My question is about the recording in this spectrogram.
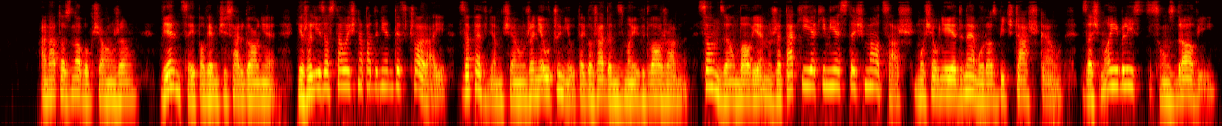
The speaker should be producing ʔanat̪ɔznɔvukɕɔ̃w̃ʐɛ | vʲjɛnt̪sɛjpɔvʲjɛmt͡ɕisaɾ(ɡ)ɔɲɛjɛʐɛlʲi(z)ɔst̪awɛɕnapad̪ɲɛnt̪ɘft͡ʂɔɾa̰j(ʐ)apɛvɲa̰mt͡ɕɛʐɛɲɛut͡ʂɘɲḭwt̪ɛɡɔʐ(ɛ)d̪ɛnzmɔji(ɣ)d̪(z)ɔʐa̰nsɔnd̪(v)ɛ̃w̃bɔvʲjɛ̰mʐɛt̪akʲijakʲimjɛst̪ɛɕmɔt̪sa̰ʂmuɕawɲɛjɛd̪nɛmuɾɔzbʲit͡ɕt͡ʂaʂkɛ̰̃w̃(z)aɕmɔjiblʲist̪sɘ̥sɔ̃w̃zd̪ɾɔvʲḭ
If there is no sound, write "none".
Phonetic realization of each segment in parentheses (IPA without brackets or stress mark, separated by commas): ɡ, z, z, a, ɣ, v, z, z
